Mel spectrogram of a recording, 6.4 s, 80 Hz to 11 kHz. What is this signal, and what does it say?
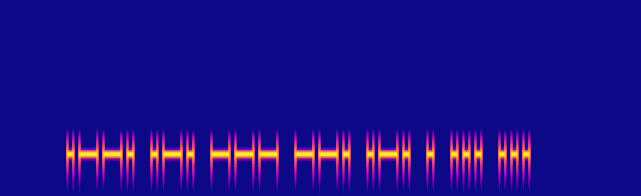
Morse code, heard as a keyed tone, about 20 wpm, 700 Hz. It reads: PROGRESS
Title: Sentences from Top 1400 Words - New Word Drill Alt - 20wpm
